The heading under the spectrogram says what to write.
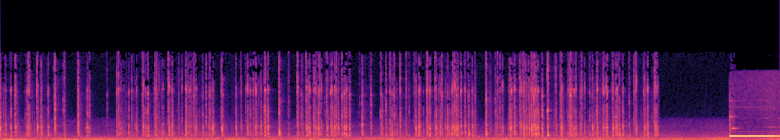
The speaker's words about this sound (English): Here, I'm going to type that in.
